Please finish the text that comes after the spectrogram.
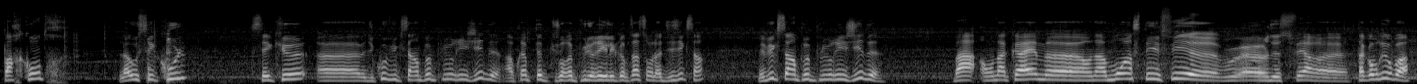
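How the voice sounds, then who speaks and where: Male ride-along vlogger, high voice, slangy and unscripted, thinking aloud outdoors over light road noise. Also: moderate pace. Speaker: vlogger reviewing an electric scooter. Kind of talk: casual spoken vlog commentary while riding. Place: outdoors, riding on city roads.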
